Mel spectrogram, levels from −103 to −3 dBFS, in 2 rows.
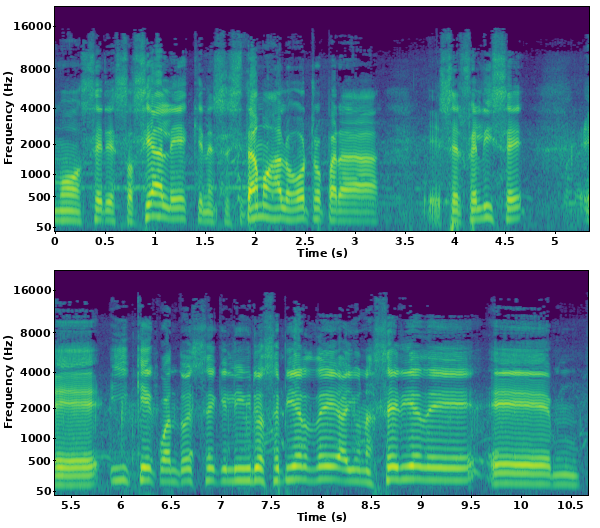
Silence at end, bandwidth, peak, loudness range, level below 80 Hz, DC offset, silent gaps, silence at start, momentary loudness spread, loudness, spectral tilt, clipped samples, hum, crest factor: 0.1 s; 15 kHz; 0 dBFS; 4 LU; -50 dBFS; under 0.1%; none; 0 s; 10 LU; -18 LUFS; -3.5 dB/octave; under 0.1%; none; 18 dB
